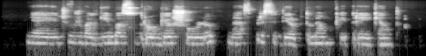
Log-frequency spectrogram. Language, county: Lithuanian, Kaunas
